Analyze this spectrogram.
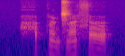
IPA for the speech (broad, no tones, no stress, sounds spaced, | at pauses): h ɐ k ə̃ ɖ͡ʐ ɐ̃ s ə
